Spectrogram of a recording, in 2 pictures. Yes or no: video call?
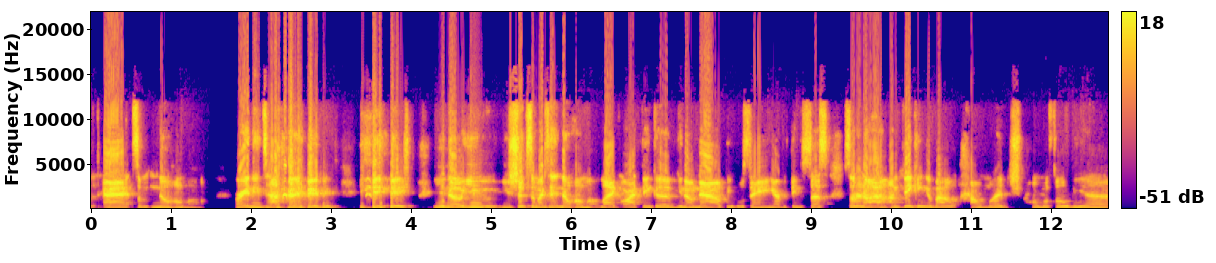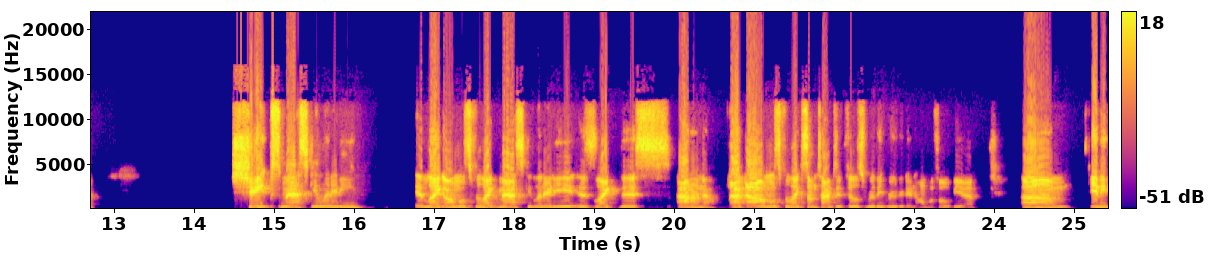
yes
